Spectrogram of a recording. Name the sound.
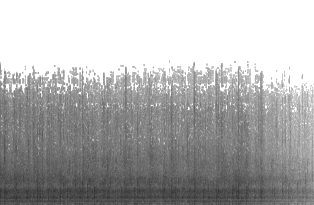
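audience round of applause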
